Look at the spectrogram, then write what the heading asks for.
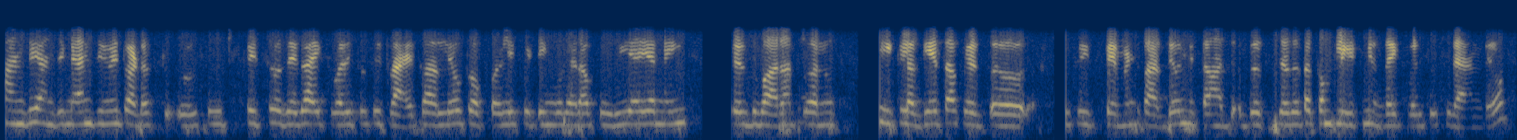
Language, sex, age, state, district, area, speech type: Punjabi, female, 18-30, Punjab, Fazilka, rural, conversation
